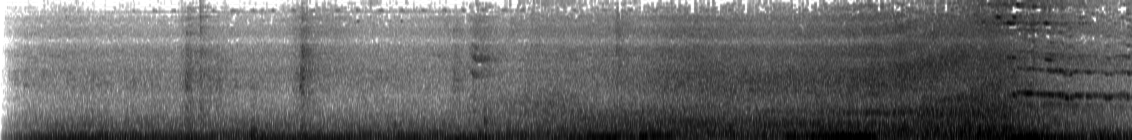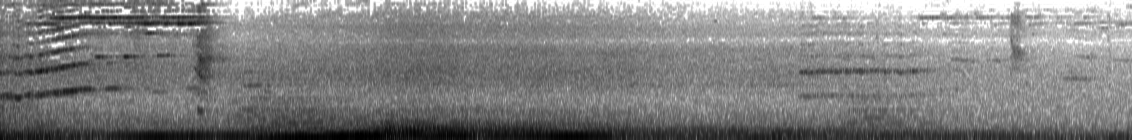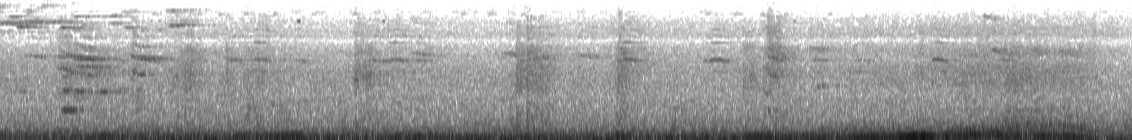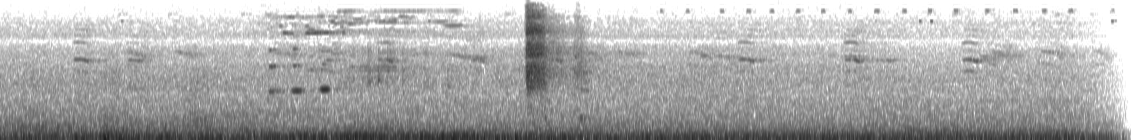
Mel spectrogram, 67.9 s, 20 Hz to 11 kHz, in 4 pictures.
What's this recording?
school bus with squeaky air brakes passing from left to right
A school bus passing from left to right with very squeaky air brakes on a quiet residential street. Recorded as I was testing a new rig on August 14, 2007 -- Zoom H4 and a pair of Cad M179 microphones on a home-made Jecklin disk.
